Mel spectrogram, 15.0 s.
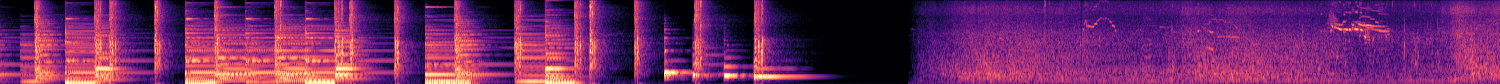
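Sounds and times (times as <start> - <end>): rushing surf or flowing water: 9.1 - 15.0
faint bird chirps: 10.8 - 12.5, 13.1 - 14.0.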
